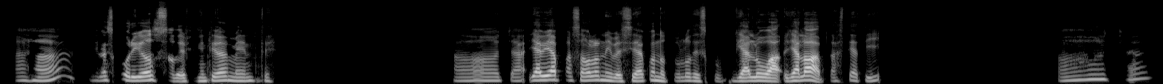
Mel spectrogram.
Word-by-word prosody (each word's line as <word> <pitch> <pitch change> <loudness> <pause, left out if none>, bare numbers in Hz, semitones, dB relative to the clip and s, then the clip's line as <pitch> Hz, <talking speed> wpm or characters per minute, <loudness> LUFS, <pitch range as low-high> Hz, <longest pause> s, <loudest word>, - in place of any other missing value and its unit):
Ajá, 180 - -4 0.3
ibas 180 +1 -7
es - - -10
curioso 185 -2 +1
definitivamente. 165 +2 -2 1.8
Oh, 170 +1 -7
ya. 165 -1 -8
Ya 190 - +3
había 205 +2 +6
pasado 185 -2 -2
la 200 - +2
universidad 160 -4 0
cuando 185 -4 -1
tú 160 +2 -16
lo 175 - -5
descu 150 -2 -8
ya 155 0 +2
lo 170 -1 +5
a 145 - +7
ya 175 +3 +4
lo 200 - +5
adaptaste 160 -1 +3
a - - -7
ti. 160 +5 -10 1.8
Oh, 210 +7 -6 0.2
ya. 250 +6 -13
175 Hz, 135 wpm, -21 LUFS, 160-190 Hz, 1.8 s, a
